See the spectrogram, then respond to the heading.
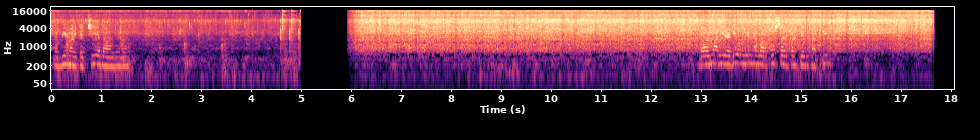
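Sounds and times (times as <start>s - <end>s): lentils sizzling in frying pan: 0.0s - 4.6s, 6.0s - 17.7s
spatula stirring: 1.2s - 4.2s.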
